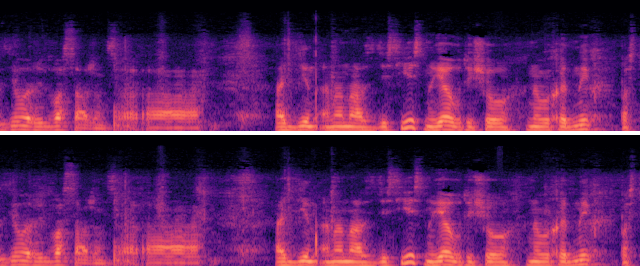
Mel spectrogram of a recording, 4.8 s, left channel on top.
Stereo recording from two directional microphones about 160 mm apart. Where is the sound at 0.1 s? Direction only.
25° left (ahead or behind).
